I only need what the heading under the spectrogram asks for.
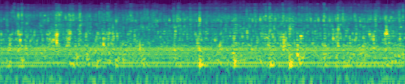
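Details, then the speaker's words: Solar-powered well water pump, water below pump, first power-on: soft steady hum under trickling, splashing water as it spins up and pushes water through pipes without strain; normal running. "Power on. Oh, I hear something spinning. It's warming up. We may have water in a few seconds."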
